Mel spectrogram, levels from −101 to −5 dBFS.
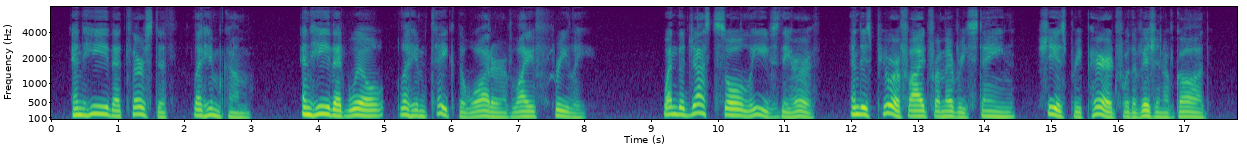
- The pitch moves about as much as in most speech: No, wide, 5.7 semitones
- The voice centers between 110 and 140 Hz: Yes, low, 135 Hz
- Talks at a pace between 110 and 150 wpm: Yes, slow, 135 wpm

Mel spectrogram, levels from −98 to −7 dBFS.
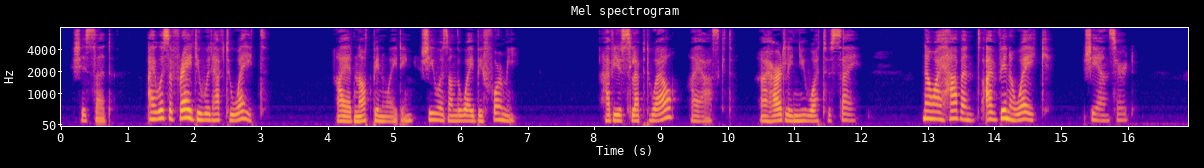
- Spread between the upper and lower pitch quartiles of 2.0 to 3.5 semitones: No, average, 3.9 semitones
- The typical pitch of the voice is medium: Yes, medium, 180 Hz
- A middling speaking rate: Yes, average, 155 wpm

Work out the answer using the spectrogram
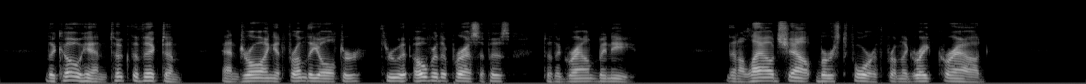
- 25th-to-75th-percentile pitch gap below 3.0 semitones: Yes, narrow, 2.5 semitones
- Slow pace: No, average, 165 wpm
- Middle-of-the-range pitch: Yes, medium, 145 Hz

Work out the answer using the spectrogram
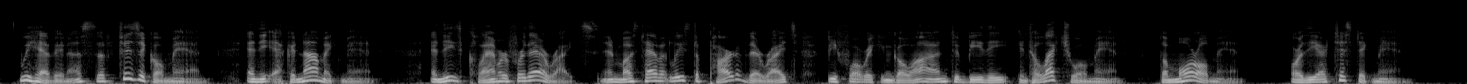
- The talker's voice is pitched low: Yes, low, 120 Hz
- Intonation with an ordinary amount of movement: No, wide, 7.5 semitones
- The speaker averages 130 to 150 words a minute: No, average, 180 wpm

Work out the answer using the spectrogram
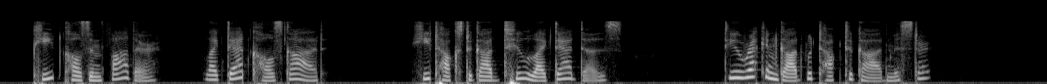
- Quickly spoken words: No, average, 145 wpm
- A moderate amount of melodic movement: No, wide, 6.6 semitones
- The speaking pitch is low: No, high, 215 Hz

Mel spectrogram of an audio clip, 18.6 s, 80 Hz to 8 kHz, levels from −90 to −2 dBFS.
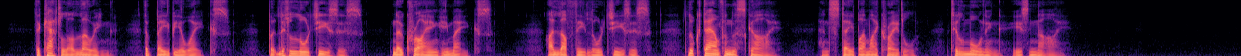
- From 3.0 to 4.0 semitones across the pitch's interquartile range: Yes, average, 3.7 semitones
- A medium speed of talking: No, slow, 110 wpm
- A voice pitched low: Yes, very low, 80 Hz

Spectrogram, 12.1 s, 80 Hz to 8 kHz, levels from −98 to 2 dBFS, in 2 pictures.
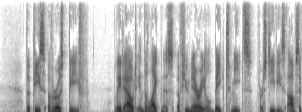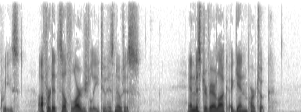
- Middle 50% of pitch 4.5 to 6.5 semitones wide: No, average, 3.1 semitones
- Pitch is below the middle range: Yes, low, 105 Hz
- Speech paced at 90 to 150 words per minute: Yes, average, 140 wpm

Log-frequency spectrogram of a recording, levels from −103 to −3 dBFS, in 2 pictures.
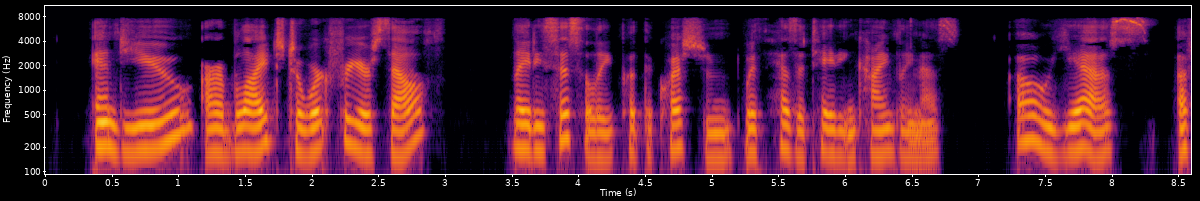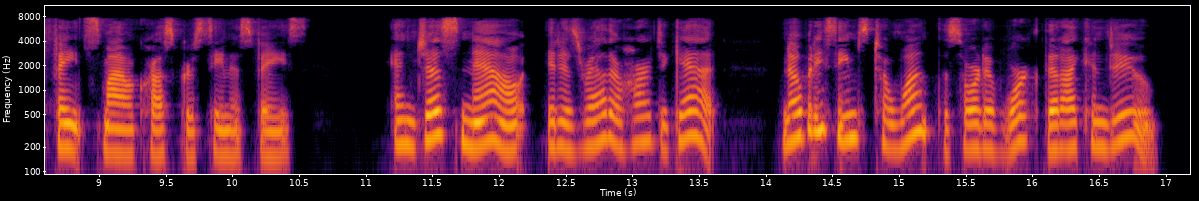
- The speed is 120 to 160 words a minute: Yes, average, 155 wpm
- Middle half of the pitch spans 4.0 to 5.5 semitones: Yes, average, 4.5 semitones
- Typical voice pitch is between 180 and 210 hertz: Yes, high, 190 Hz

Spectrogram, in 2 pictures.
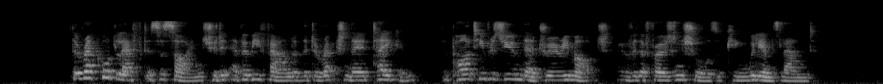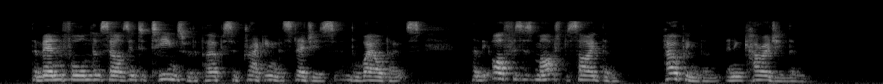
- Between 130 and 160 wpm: No, average, 195 wpm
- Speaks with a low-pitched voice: No, high, 195 Hz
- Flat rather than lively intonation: No, average, 3.0 semitones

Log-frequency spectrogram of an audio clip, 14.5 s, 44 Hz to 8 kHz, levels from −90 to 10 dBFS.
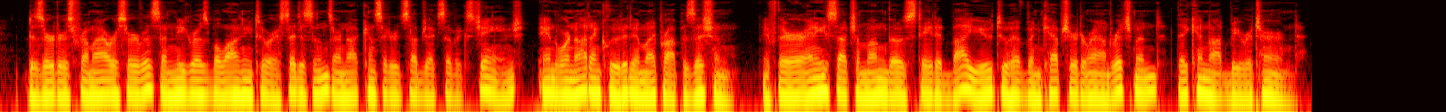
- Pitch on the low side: Yes, very low, 95 Hz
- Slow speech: No, average, 185 wpm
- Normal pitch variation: No, narrow, 2.0 semitones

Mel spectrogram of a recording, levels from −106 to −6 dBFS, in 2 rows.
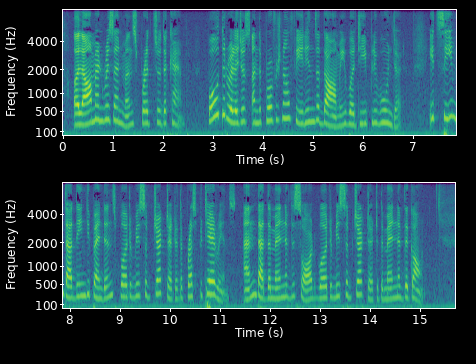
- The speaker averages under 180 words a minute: No, average, 185 wpm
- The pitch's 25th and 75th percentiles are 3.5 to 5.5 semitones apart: Yes, average, 4.3 semitones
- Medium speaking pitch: No, high, 245 Hz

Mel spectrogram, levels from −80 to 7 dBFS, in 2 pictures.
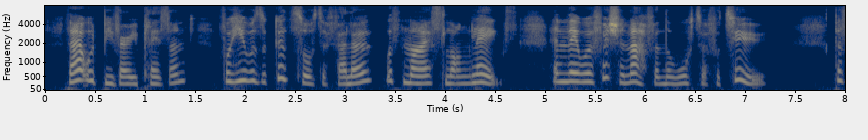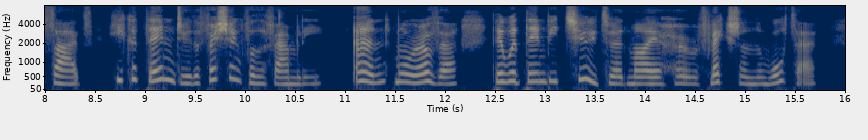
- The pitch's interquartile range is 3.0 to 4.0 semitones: No, average, 4.9 semitones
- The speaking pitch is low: No, very high, 275 Hz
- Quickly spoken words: No, average, 190 wpm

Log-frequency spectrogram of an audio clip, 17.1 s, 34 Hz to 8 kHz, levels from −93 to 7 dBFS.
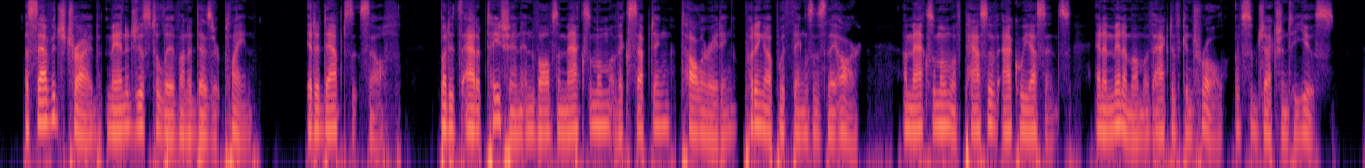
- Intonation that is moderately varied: Yes, average, 3.1 semitones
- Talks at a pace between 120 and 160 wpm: Yes, average, 155 wpm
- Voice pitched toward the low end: Yes, low, 110 Hz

